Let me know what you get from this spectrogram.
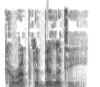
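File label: "corruptibility", British English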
